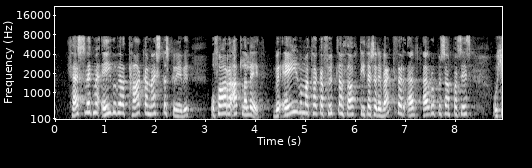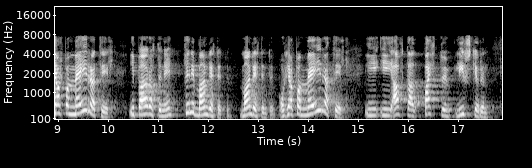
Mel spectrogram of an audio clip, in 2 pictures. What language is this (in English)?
Icelandic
